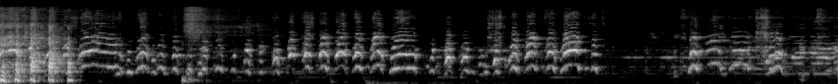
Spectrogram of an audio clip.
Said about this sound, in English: Oh my god. They're monkeys. Monkey.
